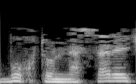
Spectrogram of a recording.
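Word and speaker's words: بخت‌نصر: اما بخت و نصر که درباره تلفظ این کلمه هم دارن اختلاف هستن. – بله، صحیحش بنو کد نصر یا بخت و نصره که جناب عالی هم صحیح تلفظ فرموده.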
